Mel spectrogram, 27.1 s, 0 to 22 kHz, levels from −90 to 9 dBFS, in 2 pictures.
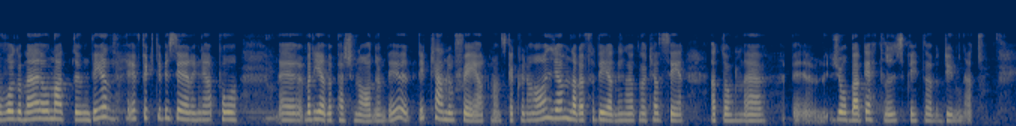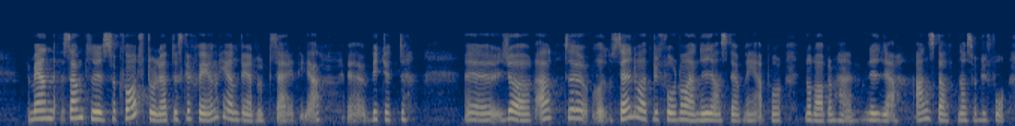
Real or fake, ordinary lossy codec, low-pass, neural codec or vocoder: fake; none; 7.2 kHz; autoencoder, 22.05 kHz, a latent of 192 numbers a frame, VITS, trained on one speaker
